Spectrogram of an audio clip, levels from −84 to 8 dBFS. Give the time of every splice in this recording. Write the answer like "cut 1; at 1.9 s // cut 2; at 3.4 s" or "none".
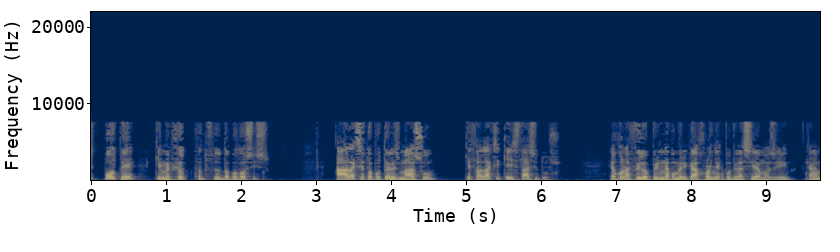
cut 1; at 1.3 s // cut 2; at 7.5 s // cut 3; at 8.4 s

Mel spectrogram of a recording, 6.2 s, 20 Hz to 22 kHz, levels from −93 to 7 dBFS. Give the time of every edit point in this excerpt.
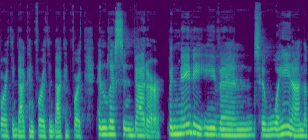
cut 1; at 3.3 s

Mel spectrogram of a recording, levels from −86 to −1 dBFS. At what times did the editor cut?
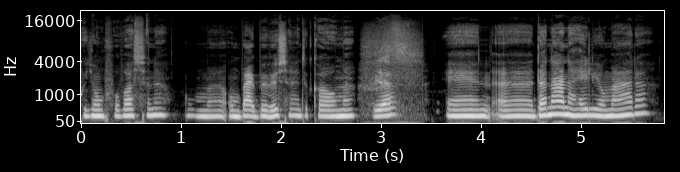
none

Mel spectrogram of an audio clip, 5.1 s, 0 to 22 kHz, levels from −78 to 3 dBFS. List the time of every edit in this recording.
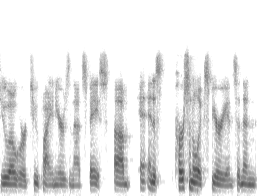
cut 1; at 2.2 s // cut 2; at 3.0 s // cut 3; at 3.4 s

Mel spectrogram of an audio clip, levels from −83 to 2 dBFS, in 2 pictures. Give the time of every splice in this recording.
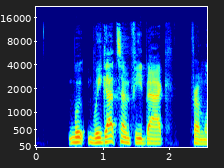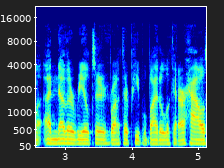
cut 1; at 3.6 s

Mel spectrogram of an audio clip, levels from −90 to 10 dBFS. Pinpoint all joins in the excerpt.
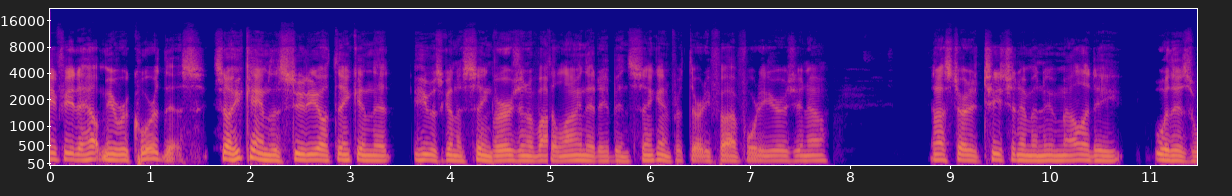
cut 1; at 1.6 s // cut 2; at 4.4 s // cut 3; at 5.0 s // cut 4; at 8.8 s

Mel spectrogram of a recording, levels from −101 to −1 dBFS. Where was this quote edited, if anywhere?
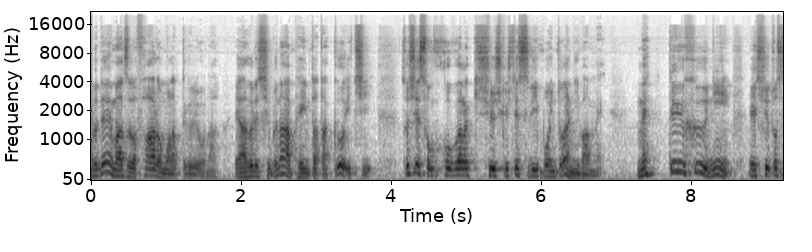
none

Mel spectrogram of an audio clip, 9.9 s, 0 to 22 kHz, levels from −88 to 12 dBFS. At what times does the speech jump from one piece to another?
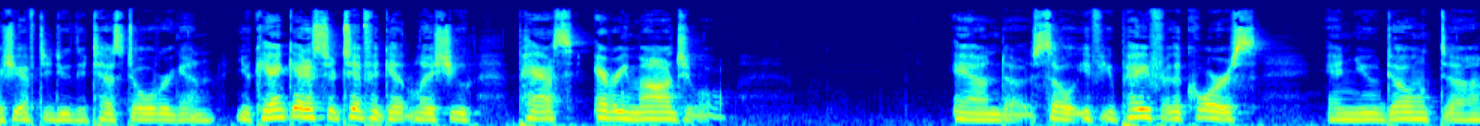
cut 1; at 1.5 s

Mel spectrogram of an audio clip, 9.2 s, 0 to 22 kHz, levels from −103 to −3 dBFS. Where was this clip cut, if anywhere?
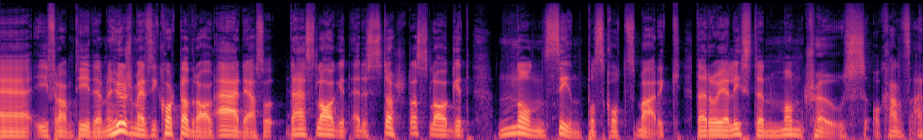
cut 1; at 2.1 s // cut 2; at 2.9 s // cut 3; at 6.9 s

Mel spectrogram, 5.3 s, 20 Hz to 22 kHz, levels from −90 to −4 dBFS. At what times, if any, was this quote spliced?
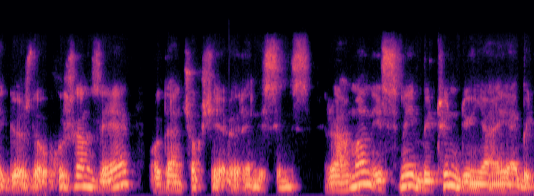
cut 1; at 1.4 s // cut 2; at 3.2 s

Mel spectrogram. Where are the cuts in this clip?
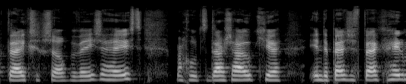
none

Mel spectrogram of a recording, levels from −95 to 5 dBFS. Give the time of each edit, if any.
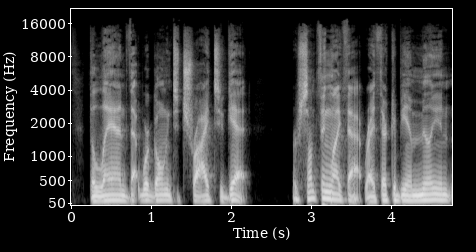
none

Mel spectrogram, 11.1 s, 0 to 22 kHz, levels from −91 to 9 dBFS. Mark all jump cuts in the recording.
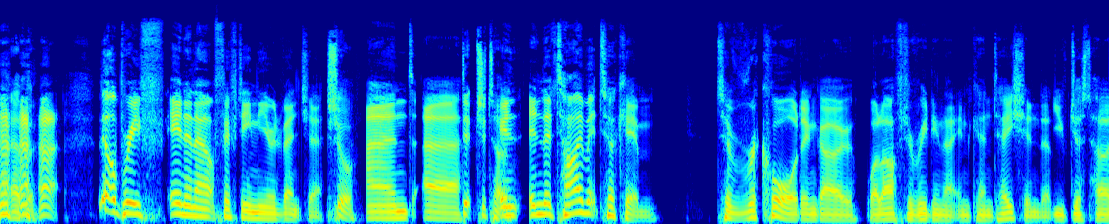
cut 1; at 5.2 s // cut 2; at 8.6 s

